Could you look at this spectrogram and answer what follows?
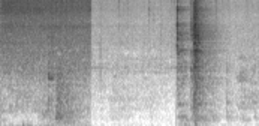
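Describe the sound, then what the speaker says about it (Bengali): Sambar masala fried and stirred in a pan: steady sizzling with spoon scraping for about a second, a quiet pause, then a sharp burst of stirring and sizzle that fades. "এই সাম্বার মশলাটা এর মধ্যে দিয়ে দেবো। কষাতে থাকবো।"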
